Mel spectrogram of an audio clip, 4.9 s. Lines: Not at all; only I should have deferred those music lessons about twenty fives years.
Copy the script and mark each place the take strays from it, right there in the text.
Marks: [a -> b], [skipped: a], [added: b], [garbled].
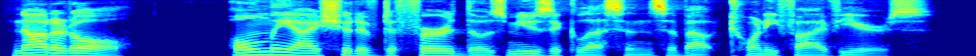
Not at all; only I should have deferred those music lessons about twenty [fives -> five] years.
